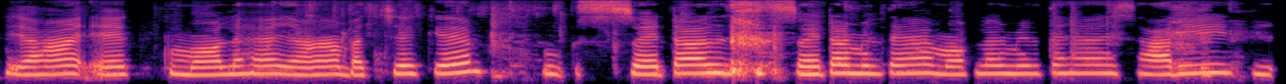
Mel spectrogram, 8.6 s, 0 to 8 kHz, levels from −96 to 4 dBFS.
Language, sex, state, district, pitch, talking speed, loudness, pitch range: Hindi, female, Bihar, Samastipur, 260 Hz, 110 wpm, -17 LUFS, 240-270 Hz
